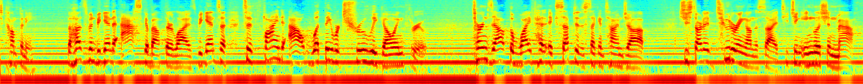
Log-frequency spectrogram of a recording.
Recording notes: Sermon originally preached August 5, 2018 at Tempe Nazarene Church.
